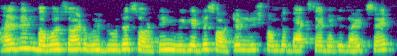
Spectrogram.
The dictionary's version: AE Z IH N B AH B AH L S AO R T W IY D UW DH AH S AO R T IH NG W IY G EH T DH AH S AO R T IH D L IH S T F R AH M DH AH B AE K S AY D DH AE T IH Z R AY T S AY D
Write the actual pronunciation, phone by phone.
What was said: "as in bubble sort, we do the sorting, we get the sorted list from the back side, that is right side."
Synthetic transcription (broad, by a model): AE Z IH N B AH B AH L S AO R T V IY D UW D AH S AO R T IH NG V IY G EH T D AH S AO R T IH D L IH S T F R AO M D AH B AE K S AY D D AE T IH Z R AY T S AY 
